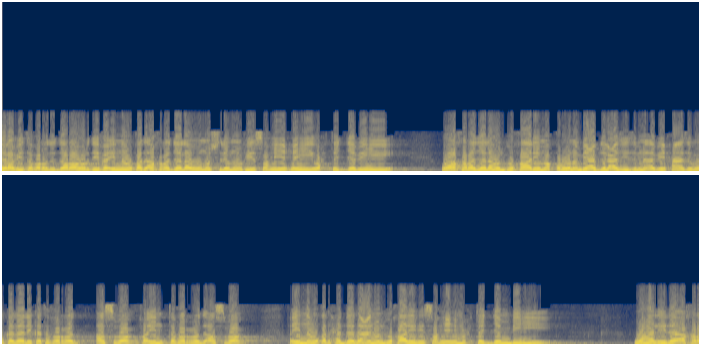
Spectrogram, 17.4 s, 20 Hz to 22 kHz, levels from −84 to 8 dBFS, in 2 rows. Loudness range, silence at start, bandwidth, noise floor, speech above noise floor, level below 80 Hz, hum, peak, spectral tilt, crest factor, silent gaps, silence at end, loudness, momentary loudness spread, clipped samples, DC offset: 2 LU; 0 s; 8 kHz; -37 dBFS; 31 dB; -36 dBFS; none; 0 dBFS; -7 dB/octave; 6 dB; none; 0 s; -6 LUFS; 4 LU; 10%; under 0.1%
